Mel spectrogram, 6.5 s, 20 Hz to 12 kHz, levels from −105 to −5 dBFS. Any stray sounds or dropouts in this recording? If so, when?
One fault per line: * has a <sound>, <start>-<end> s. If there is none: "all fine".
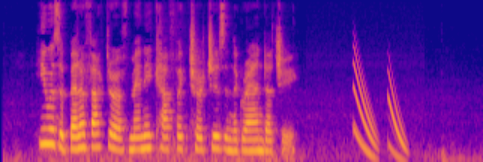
* has a chirp, 4.7-5.5 s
